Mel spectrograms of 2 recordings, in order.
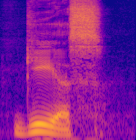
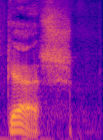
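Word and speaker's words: geis: I'm not sure if I've ever said it out loud, but in my head I've always pronounced it geas. But that rhymes with, says it rhymes with flesh, mesh, and thresh, among other words. So it's gesh. – Is it like geesh? – Gesh. – No, esh, yeah. – Gesh. – Thresh, yeah, you're right.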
